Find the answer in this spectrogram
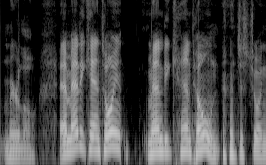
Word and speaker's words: Merlo: I know I pronounce it Merlo, but as everybody where I come from pronounces it Merlo.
